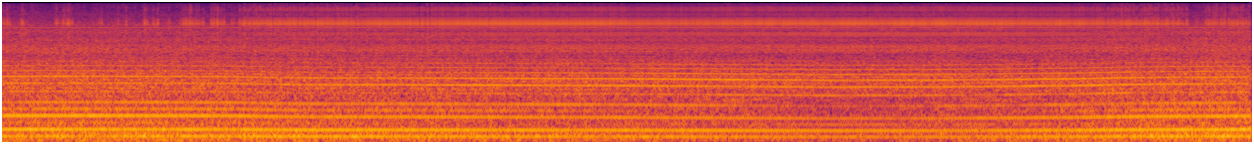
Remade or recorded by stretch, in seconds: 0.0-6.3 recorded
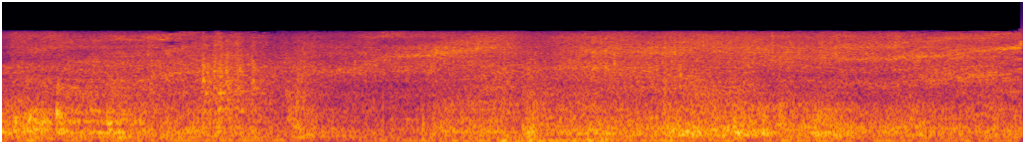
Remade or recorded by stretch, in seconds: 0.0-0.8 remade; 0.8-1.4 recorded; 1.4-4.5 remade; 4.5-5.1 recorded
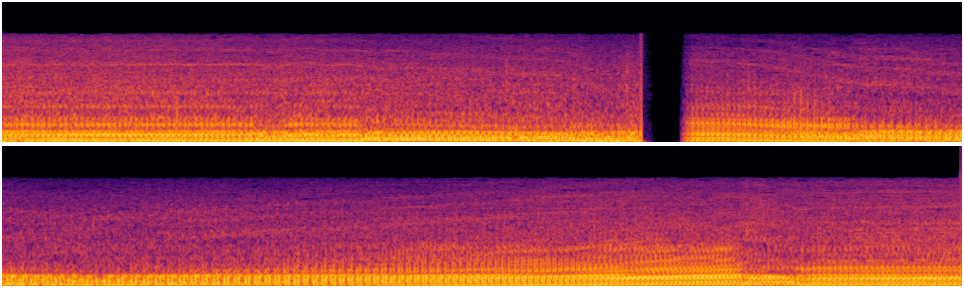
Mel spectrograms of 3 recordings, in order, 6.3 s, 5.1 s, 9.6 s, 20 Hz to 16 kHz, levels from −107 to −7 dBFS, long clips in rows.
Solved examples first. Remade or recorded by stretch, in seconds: 0.0-9.6 recorded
